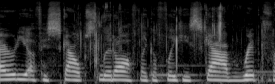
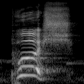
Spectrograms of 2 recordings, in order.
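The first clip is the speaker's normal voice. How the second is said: much higher, sharp yell; 13 semitones higher than usual. A narrator's reading. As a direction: shout the order. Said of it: "she yelled".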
